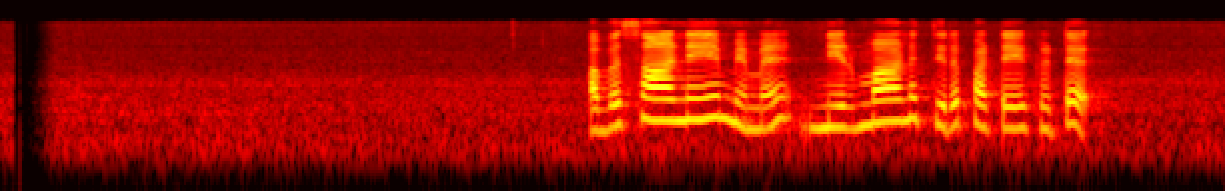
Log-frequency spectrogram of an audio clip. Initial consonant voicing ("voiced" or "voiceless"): voiced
